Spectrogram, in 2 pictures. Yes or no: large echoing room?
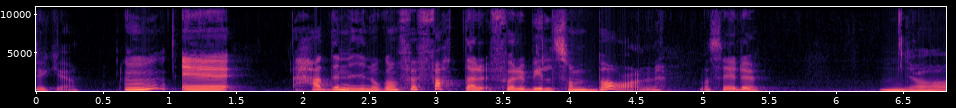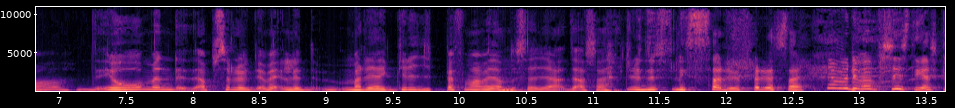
no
